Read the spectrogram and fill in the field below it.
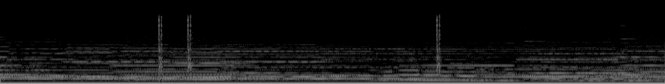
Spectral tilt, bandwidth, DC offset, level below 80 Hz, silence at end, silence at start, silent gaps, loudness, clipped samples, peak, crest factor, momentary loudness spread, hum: -5 dB/octave; 11 kHz; 4%; -64 dBFS; 0 s; 0 s; none; -43 LUFS; under 0.1%; -20 dBFS; 20 dB; 6 LU; none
